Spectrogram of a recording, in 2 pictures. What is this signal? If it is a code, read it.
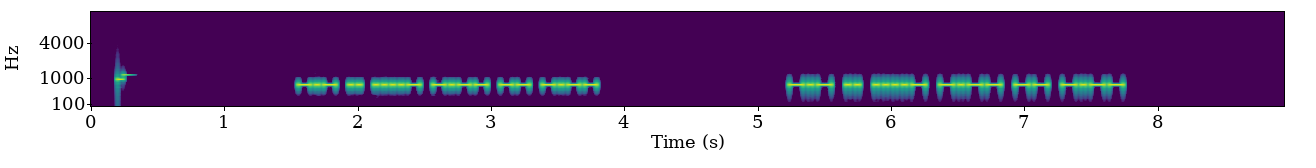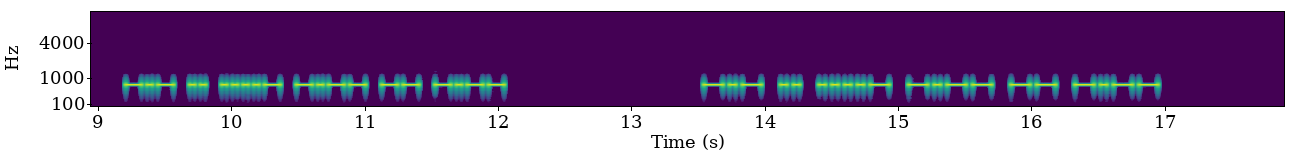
Morse code, heard as a keyed tone, about 30 wpm, 700 Hz. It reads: KI4YMY KI4YMY KI4YMY KI4YMY
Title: Speed Racing - USA 2x3 Call Signs 25wpm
